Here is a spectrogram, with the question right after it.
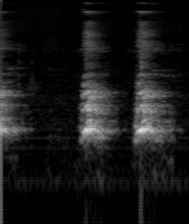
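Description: A dog gives three short, sharp barks, close and loud, with brief silent gaps between them.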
